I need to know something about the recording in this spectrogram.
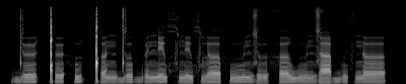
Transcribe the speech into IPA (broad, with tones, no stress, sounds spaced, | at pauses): d ɵː˨˦ ǃ ɵ˨ h u˧˥˧ ǃ ʌ˨ n d ʊ˧˥˧ b ɵ˨˦ n e˧˥˧ xʷ n e˨ xʷ l ʌː˧˥˧ f uː˥ n z ʊː˨ h ʌː˥ w u˧˥˧ n z a˥ b u˧˥˧ f n ʌː˥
